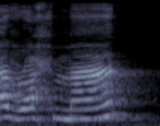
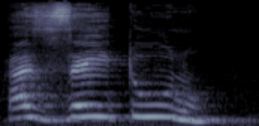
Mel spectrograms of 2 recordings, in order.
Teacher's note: یہاں را کا الرحمن یعنی الرحمن، یہاں بھی لام ہے، لام پڑھا نہیں جائے گا، لام خاموش رہے گا، الف کو را سے ملائیں گے۔ اس کی ہجے حمزہ را زبر ار، را ہا زبر را، الراہ، میم کھڑا زبر ما، الرحمہ، نون پیش نو، الرحمن۔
